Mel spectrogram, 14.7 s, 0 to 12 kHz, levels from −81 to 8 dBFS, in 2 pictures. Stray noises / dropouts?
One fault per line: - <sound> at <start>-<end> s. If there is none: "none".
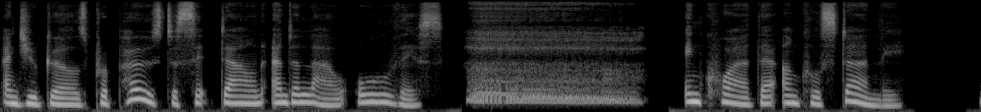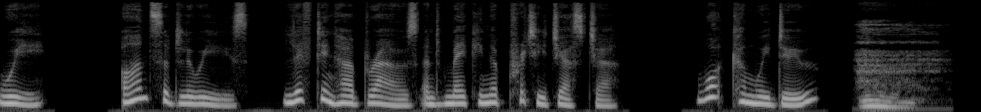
- sigh at 3.5-4.9 s
- sigh at 13.8-14.5 s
